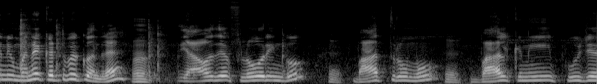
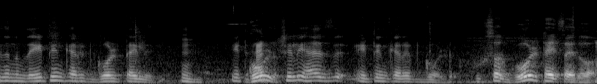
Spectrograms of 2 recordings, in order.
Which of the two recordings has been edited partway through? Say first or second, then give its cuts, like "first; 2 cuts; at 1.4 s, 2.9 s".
first; 2 cuts; at 1.7 s, 4.6 s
